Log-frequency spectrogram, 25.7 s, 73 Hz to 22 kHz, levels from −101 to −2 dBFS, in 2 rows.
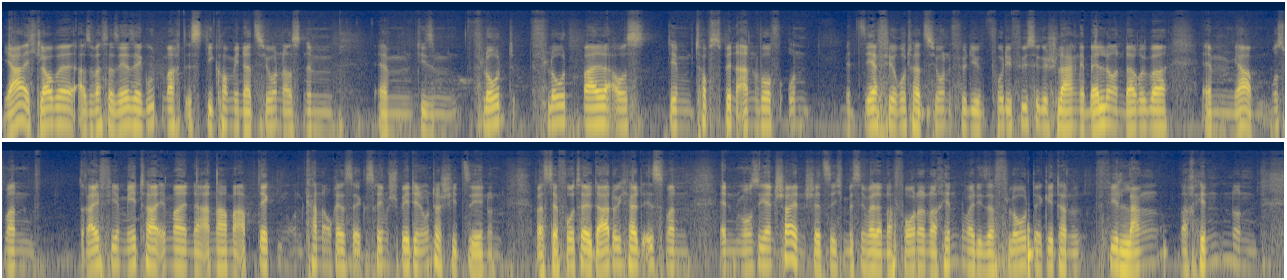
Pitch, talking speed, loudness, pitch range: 120 Hz, 210 wpm, -20 LUFS, 110-125 Hz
